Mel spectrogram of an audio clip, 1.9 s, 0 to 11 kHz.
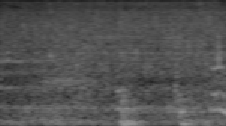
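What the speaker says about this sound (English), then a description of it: "I will fry again like 30 minutes or 45 minutes." Fatty pork frying in a pan, a soft continuous crackle and sizzle at low level with a couple of slightly louder bubbling swells.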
